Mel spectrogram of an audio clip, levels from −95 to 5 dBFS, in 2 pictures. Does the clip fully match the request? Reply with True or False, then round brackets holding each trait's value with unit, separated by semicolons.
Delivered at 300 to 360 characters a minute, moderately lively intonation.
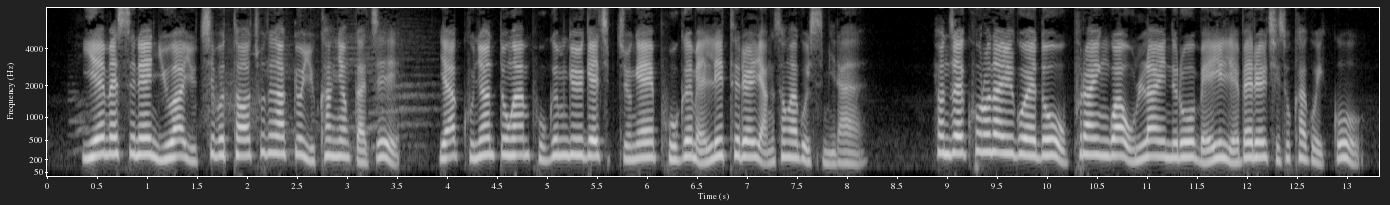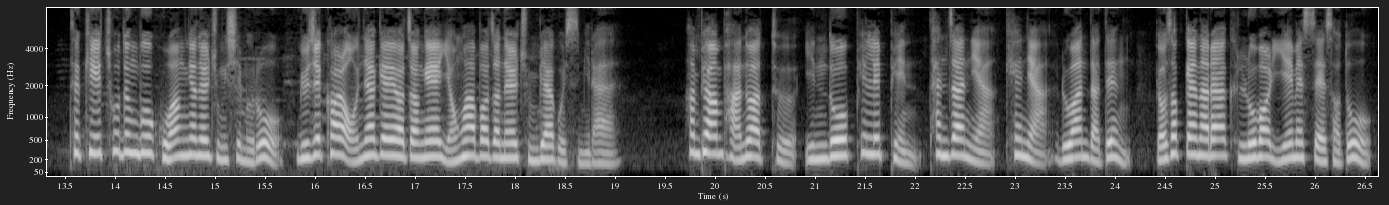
True (315 characters per minute; 4.1 semitones)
